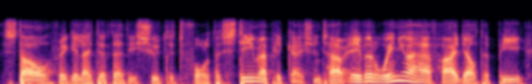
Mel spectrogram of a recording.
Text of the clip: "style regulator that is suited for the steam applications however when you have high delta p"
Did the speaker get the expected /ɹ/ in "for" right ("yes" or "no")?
yes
